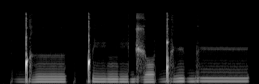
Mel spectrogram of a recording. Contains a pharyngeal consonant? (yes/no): no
